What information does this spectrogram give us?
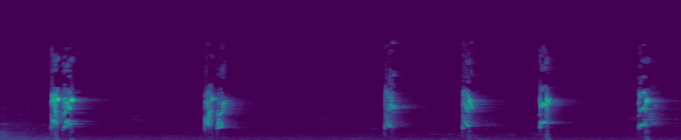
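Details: Lone violet lovebird calls with short, piercing, harsh chirps spaced about a second apart in an otherwise quiet setting, the first note doubled.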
